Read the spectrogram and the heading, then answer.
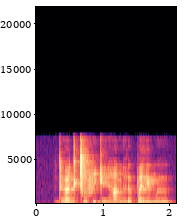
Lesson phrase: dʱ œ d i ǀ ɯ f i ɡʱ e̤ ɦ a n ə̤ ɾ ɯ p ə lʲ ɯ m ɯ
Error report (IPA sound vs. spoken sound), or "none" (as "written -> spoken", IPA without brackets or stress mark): none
